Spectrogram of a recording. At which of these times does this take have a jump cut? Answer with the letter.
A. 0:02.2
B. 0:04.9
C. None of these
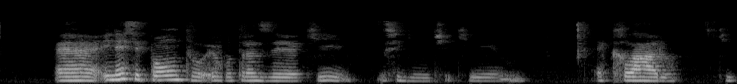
A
